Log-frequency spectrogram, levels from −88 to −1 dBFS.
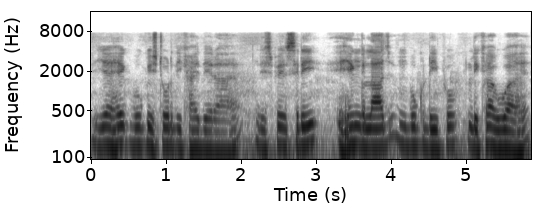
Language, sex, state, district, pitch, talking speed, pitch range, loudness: Hindi, male, Chhattisgarh, Bastar, 140 Hz, 165 wpm, 130-145 Hz, -16 LUFS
